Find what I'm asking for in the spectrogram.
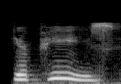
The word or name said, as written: yuppese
